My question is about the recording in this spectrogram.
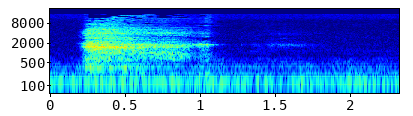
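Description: A woman drawing one audible breath, lasting under a second, shortly after the start, over a steady low hum.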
